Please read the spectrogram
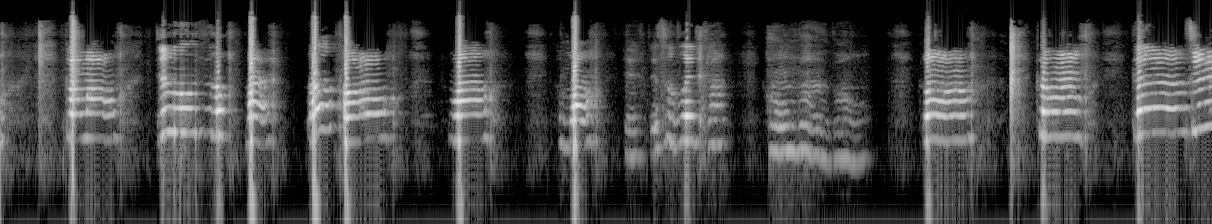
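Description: A young girl singing unaccompanied in short, high-pitched phrases with held notes and pauses between them. A few sharp clicks fall between the phrases.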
